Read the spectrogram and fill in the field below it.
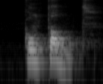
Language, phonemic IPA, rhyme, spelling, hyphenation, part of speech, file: Dutch, /kɔnˈtɑnt/, -ɑnt, contant, con‧tant, adjective / adverb, Nl-contant.ogg
- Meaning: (adjective) in cash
